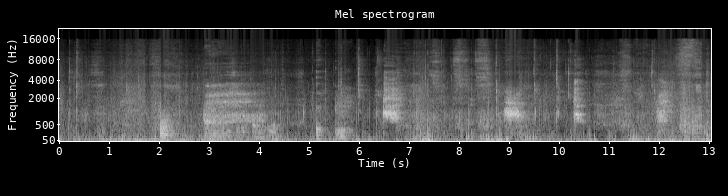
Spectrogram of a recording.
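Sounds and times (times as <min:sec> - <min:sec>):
chewing with wet lip-smacking: 0:05.9 - 0:06.5, 0:07.5 - 0:10.6.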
